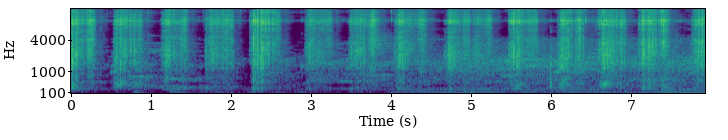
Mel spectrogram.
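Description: Close-miked ASMR chewing of dry charcoal: a run of sharp, crisp crunches, roughly two a second, as chunks are bitten and ground between the teeth.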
